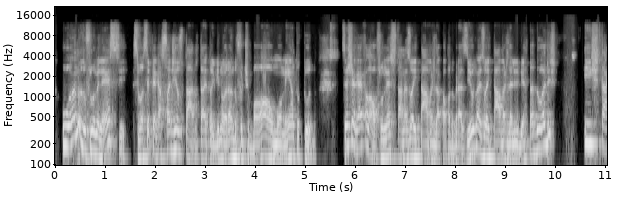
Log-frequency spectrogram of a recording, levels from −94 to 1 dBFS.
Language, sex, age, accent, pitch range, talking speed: Portuguese, male, 20-39, Brazilian, 110-170 Hz, 210 wpm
